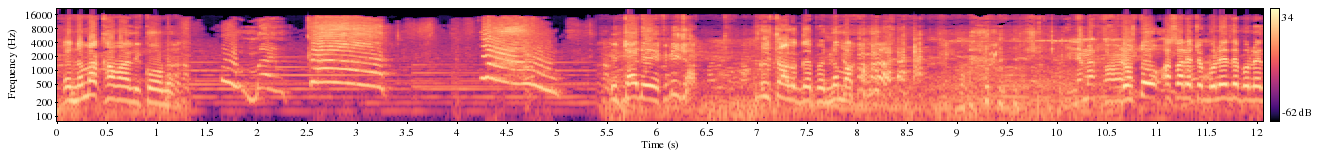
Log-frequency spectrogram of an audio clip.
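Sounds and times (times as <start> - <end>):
background music with held notes: 0.0 - 10.8.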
